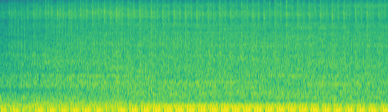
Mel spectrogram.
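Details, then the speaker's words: Car running at idle: low, uneven, lumpy beat about three pulses a second that keeps stumbling, a misfire. Owner is fiddling with the spark plug wires and says the timing belt is not doing well; cause unconfirmed. "see if I can mess around with the spark plug where I make it run better with wires"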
